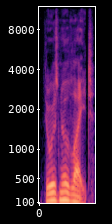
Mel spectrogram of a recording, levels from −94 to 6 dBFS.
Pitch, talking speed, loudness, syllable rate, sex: 115 Hz, 290 wpm, -13 LUFS, 7.7 syllables/s, male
